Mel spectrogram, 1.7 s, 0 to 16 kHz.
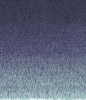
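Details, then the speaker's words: Toyota Hilux on Maxxis Razr AT all-terrain tyres (31.5 in, alloy wheels), cabin noise at about 80–90 km/h, aircon off: steady low tyre and wind rumble; slightly more than the previous highway tyres, normal all-terrain road noise. "This is what you can hear here. You can hear the wind, you can hear the tyres a little bit."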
